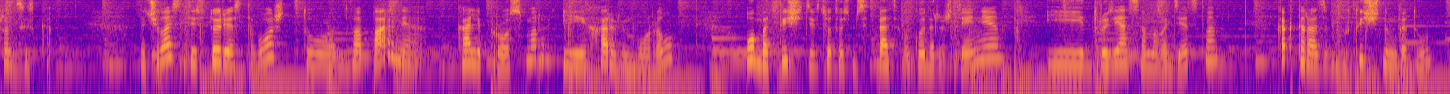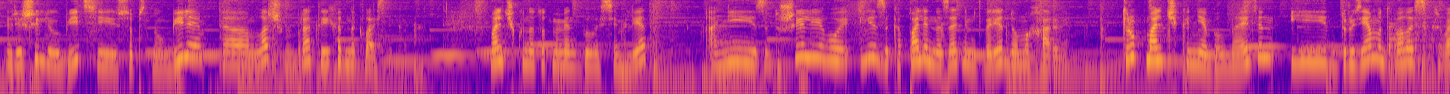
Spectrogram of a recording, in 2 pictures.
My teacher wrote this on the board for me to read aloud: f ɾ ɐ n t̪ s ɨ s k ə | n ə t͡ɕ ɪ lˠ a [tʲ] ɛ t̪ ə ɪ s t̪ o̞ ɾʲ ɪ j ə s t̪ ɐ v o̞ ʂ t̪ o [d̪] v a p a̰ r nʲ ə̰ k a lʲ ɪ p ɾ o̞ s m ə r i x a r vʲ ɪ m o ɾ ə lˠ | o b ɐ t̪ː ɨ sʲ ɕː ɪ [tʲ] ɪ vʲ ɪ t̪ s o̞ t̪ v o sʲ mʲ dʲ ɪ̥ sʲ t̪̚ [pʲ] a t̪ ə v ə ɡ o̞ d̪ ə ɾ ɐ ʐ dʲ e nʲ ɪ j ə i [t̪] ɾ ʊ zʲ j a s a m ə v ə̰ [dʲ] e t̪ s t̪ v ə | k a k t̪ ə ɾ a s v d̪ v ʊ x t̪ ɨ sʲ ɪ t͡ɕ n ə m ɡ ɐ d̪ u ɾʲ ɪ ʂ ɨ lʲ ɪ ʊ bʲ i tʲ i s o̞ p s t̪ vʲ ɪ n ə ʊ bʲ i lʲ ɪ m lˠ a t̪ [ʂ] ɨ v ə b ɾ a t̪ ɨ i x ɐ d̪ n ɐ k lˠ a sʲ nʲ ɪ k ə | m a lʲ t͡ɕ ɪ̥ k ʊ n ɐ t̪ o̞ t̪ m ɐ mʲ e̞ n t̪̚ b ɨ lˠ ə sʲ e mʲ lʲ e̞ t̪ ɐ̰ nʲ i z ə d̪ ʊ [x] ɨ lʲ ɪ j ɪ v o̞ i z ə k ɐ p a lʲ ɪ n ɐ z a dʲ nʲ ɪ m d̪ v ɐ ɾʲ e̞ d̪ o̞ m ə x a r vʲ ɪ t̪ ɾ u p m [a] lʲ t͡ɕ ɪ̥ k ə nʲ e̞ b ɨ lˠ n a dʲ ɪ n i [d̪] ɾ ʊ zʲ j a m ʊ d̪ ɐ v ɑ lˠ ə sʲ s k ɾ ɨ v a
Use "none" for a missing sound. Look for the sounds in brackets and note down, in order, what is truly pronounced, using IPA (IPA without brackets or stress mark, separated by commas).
sʲ, d̪, dʲ, pʲ, d̪, dʲ, ʂ, ʂ, a, d̪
